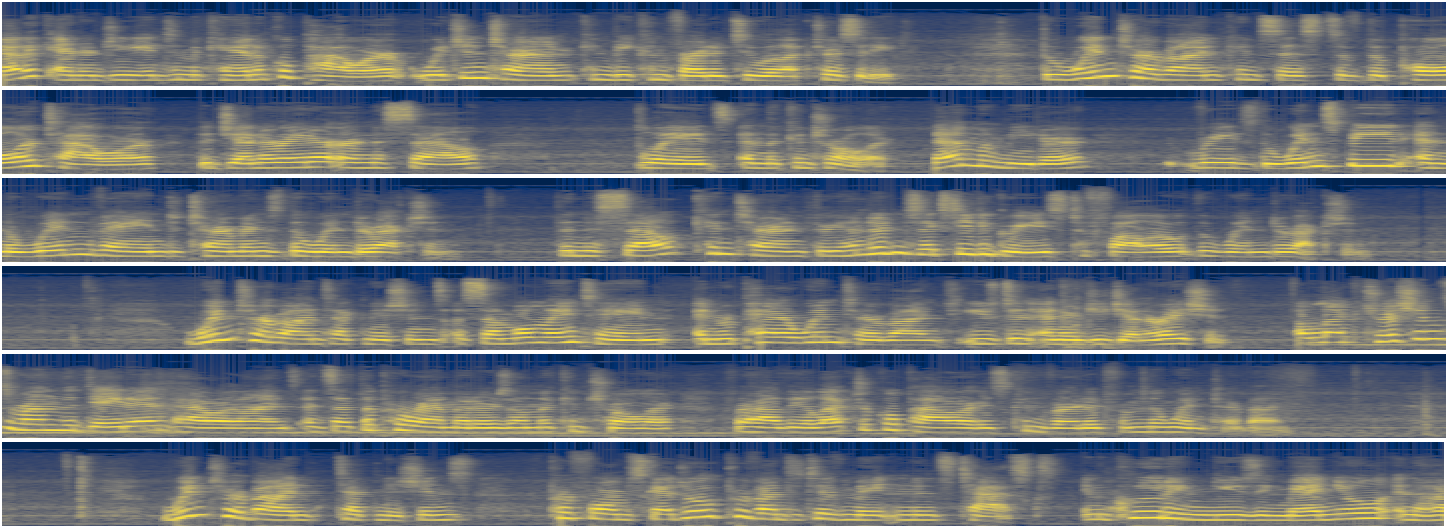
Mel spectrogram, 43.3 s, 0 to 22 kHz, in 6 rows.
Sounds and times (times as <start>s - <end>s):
Speech: 0.0s - 4.6s, 5.2s - 9.7s, 10.4s - 21.3s, 22.6s - 35.4s, 36.9s - 43.3s.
